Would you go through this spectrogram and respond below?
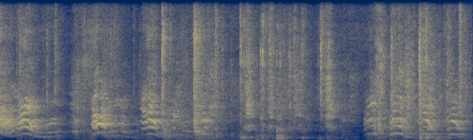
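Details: A Pomeranian 'lecturing' in a steady stream of grumbly barks and whines. The short, bending, moaning notes follow one another almost without pause, with a brief break near the end.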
